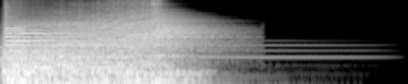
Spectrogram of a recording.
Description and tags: Chime of Doom
Big orchestral Chime playing C key with other instruments.
dark, doom, orchestra, effect, short, hit, low, movie, violins, chimes, cinematic, scary, chime, symphonic, tense, orchestral, bend-up, massive, up, strings, sting, film, accent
